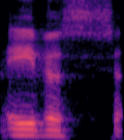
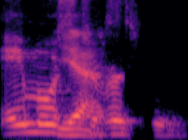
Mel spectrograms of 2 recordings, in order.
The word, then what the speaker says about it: Amos Tversky: And if people aren't familiar with the book or his work, when he and his cohort Avis, am I mispronouncing Amos Tversky, Amos Tversky, yeah.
